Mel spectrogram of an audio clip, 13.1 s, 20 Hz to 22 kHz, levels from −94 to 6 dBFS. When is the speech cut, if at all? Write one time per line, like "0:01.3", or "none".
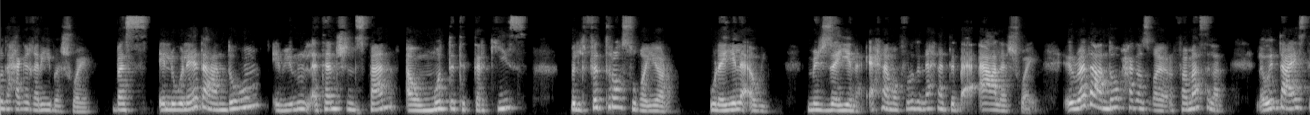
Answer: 0:01.0
0:02.7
